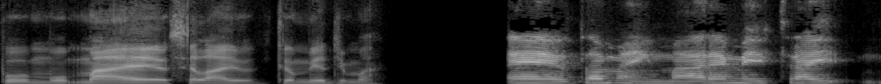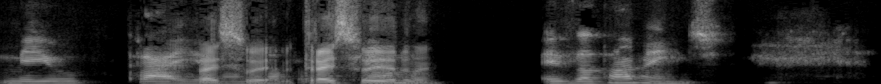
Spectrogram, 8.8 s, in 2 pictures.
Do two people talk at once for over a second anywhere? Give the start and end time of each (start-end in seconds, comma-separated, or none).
5.4-6.6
